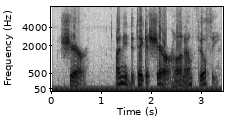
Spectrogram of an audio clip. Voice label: "share", baltimorese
